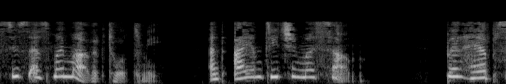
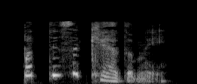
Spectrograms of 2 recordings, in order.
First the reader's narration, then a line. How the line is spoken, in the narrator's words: the speaker said gently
